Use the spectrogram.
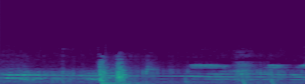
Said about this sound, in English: Here we are. Slam that trap door shut.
